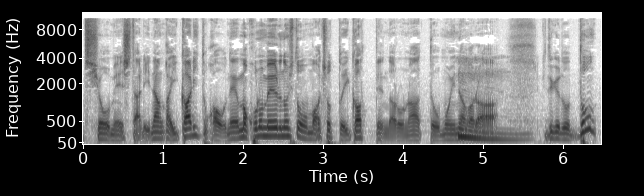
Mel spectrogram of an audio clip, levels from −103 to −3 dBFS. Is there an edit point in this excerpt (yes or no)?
no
